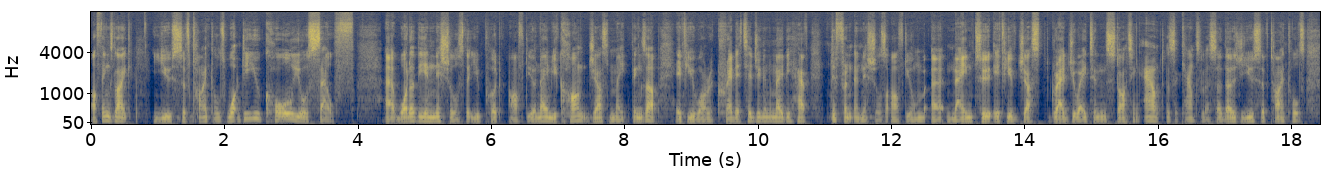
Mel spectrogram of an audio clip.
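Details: Adult man speaking; normal speech.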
